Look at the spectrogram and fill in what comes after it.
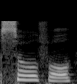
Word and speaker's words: SOLFL: The new endeavor is called SOLFL, pronounced Soulful, an acronym that means Student of Life for Life.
